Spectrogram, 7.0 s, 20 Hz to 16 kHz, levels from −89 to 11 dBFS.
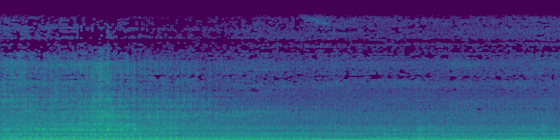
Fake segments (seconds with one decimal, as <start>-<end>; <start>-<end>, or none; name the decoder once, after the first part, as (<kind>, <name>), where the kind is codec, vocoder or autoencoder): none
